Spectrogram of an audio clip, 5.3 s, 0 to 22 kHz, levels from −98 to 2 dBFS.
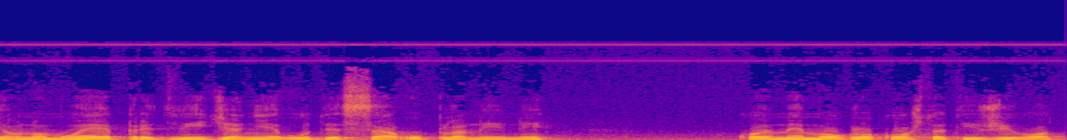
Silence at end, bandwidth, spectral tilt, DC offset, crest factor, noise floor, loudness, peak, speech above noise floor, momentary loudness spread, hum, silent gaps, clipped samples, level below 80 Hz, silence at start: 0 s; 15.5 kHz; -8.5 dB/octave; under 0.1%; 12 dB; -47 dBFS; -18 LUFS; -4 dBFS; 30 dB; 5 LU; none; none; under 0.1%; -50 dBFS; 0 s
